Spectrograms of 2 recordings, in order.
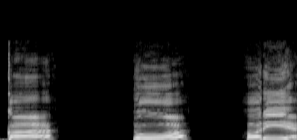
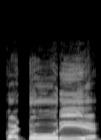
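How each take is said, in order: First: कटोरी, stretched slowly, syllables apart. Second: Said in the usual way. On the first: Shown as a demonstration. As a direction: sound out कटोरी, piece by piece. (धीरे-धीरे अक्षर अलग) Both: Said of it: "तो मिलके बन जाएगा".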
